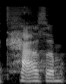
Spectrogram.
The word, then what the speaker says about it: chasm: A cleft, a chasm, or an abyss. So, notice that spelling of ch is said chasm.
